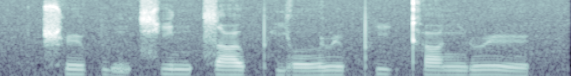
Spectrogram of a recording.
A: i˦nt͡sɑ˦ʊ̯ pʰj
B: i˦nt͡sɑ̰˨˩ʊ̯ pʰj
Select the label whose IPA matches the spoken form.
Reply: A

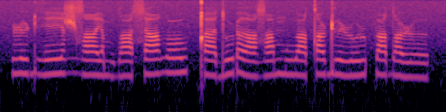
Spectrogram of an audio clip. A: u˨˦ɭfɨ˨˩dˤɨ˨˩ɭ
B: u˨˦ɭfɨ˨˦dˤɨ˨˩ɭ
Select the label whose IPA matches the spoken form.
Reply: B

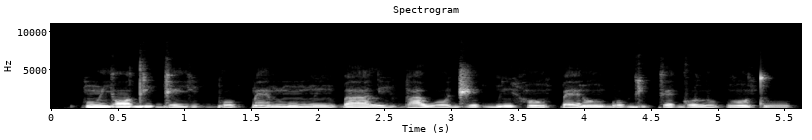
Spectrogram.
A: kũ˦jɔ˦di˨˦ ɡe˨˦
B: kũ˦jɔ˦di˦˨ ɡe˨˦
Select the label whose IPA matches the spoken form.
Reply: B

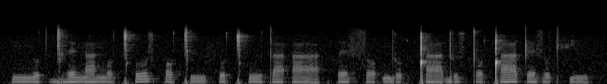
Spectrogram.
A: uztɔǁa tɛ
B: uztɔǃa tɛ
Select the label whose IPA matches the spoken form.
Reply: B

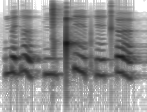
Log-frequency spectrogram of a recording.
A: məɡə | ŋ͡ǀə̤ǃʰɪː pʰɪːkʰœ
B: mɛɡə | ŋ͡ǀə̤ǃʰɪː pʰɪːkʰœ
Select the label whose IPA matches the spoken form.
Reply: B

